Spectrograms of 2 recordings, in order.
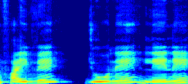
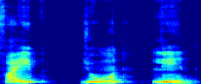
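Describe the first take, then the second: First: फाइव वे, जोने, लेने each with an extra "ay" ending; wrong pronunciation. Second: फाइव, जोन, लेन each ending on its consonant; one word at a time, फाइव, जोन, लेन, no final vowel; silent final e. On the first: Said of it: "ऐसे नहीं पढ़ेंगे". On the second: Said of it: "ई का उच्चारण नहीं आएगा". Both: Shown as a demonstration.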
